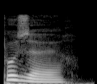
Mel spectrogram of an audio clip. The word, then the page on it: poseur: francais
